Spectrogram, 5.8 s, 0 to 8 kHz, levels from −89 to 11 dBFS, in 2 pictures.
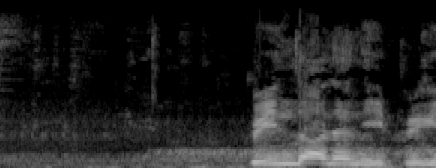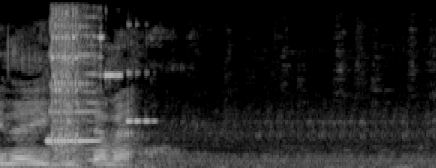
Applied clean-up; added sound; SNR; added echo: none; Screech; -3 dB; none.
